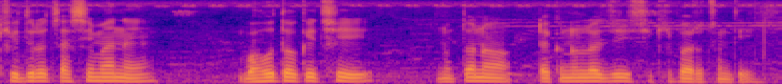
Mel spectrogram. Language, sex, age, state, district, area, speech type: Odia, male, 18-30, Odisha, Kendrapara, urban, spontaneous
